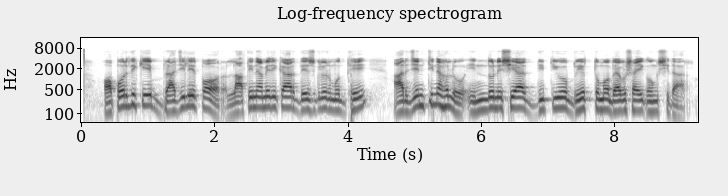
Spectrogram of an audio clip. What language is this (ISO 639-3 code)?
ben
